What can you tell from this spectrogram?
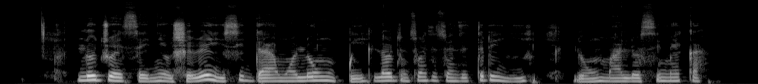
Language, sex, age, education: Yoruba, female, 30-45, tertiary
